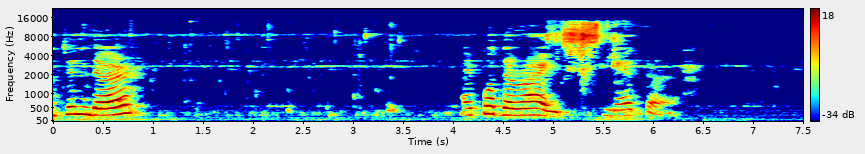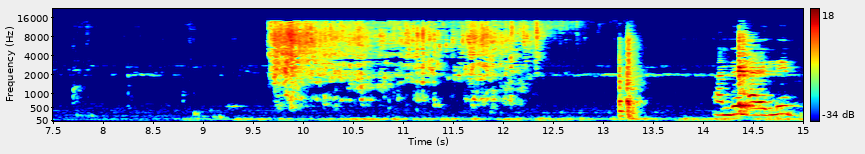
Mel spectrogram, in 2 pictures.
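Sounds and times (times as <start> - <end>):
water splashing into a pot: 9.6 - 12.8.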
